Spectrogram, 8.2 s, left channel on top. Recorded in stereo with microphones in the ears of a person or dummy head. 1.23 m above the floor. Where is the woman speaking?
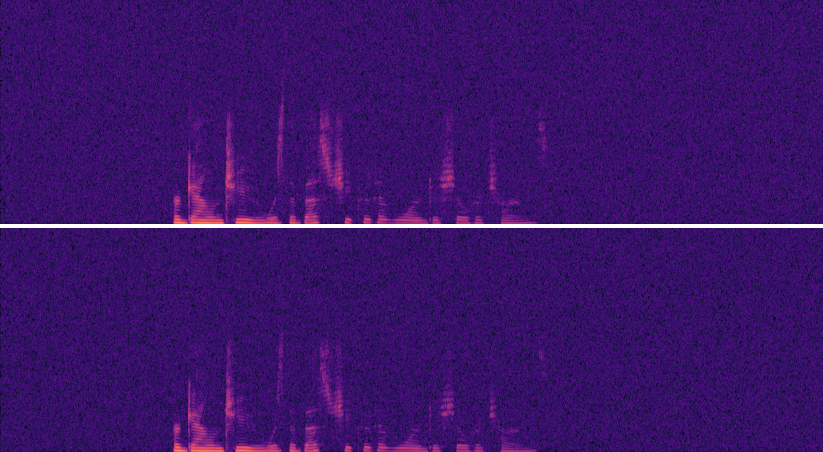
5° right (ahead or behind); by 5.5 s 10° left (ahead or behind).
